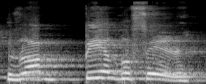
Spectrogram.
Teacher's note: یہ والی را پتلی ہوتی ہے، اب یہاں پر آپ نے منہ کو گولائی نہیں کرنا، اس کو ڈائریکٹ پڑھنا ہے رب اغفر۔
